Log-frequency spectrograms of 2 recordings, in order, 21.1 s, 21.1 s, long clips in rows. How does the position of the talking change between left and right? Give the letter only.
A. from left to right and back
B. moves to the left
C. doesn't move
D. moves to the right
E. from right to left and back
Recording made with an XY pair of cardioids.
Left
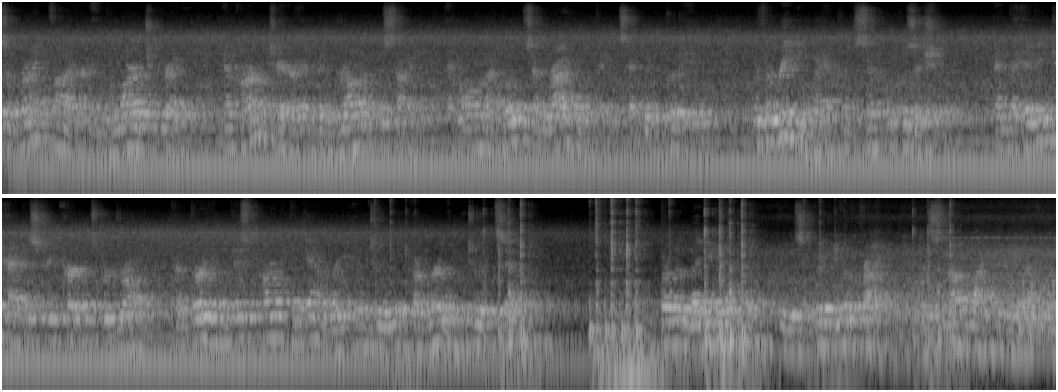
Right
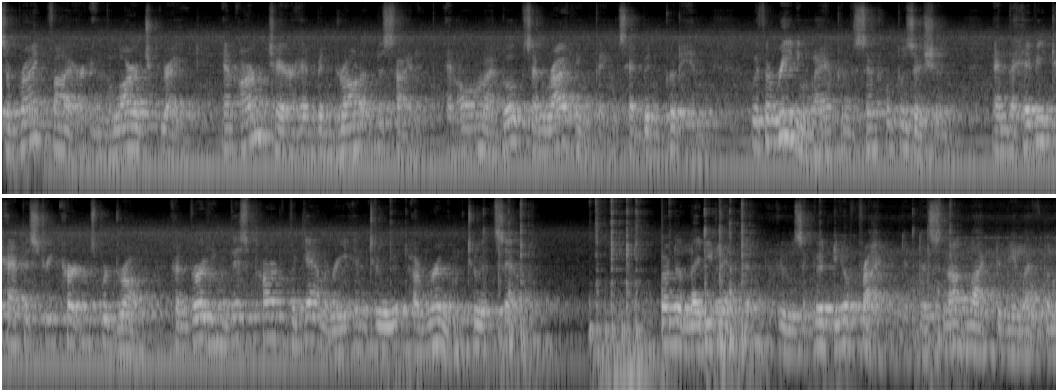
C.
